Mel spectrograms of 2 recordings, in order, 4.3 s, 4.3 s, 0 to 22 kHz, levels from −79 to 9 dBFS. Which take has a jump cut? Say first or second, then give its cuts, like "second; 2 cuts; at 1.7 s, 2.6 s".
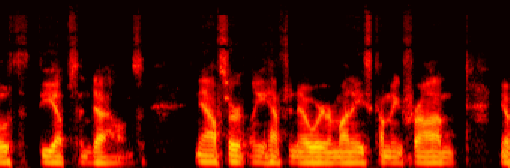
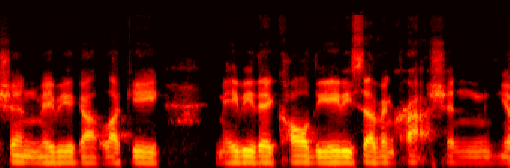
first; 1 cut; at 1.8 s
